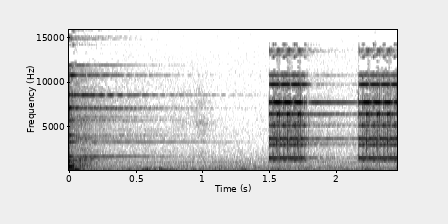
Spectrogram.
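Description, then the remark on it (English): A lower-pitched phone ringtone chirps in two loud, buzzy bursts separated by a short pause, following a quieter faint tone at the start, with no talking. “I answered the phone and it was just a lower pitched ringtone.”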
